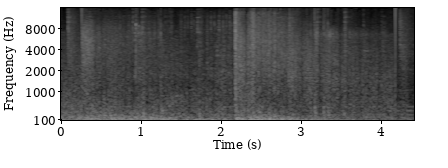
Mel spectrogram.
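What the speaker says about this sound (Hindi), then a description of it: "देखिए मिसाइलों से कैसे जोरदार धमाके हो रहे हैं।" Heavy booming blasts from Israeli anti-tank missiles striking Hamas positions in Gaza, a loud sustained rumble with repeated deep impacts and sharp bursts throughout, no voices.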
